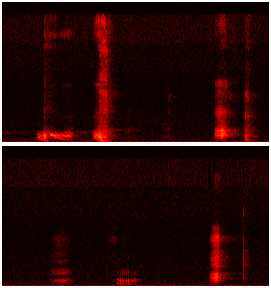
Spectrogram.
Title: Bright eyes with hiccups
